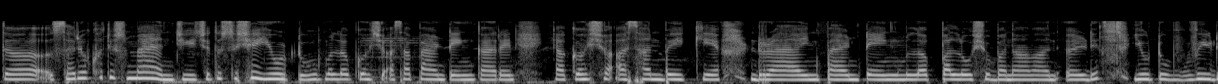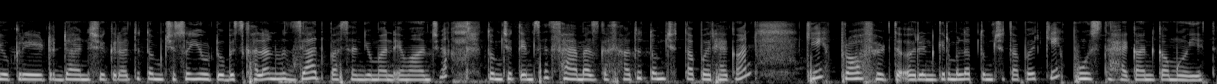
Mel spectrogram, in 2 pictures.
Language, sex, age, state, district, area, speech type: Kashmiri, female, 30-45, Jammu and Kashmir, Bandipora, urban, spontaneous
